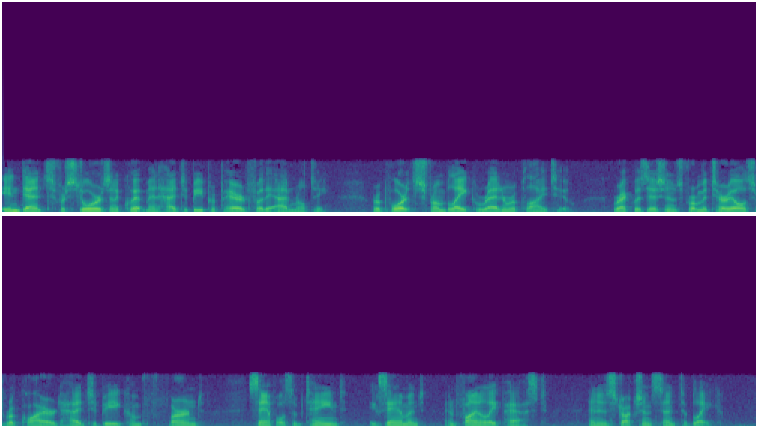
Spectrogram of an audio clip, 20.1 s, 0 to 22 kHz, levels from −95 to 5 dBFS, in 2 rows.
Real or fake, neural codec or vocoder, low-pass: real; none; 5.4 kHz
